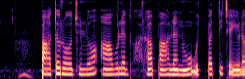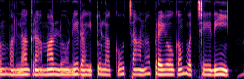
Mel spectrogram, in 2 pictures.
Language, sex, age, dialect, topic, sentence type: Telugu, female, 18-24, Central/Coastal, agriculture, statement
